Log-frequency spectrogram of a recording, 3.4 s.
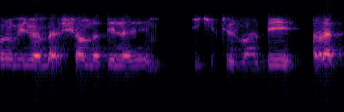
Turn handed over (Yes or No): No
